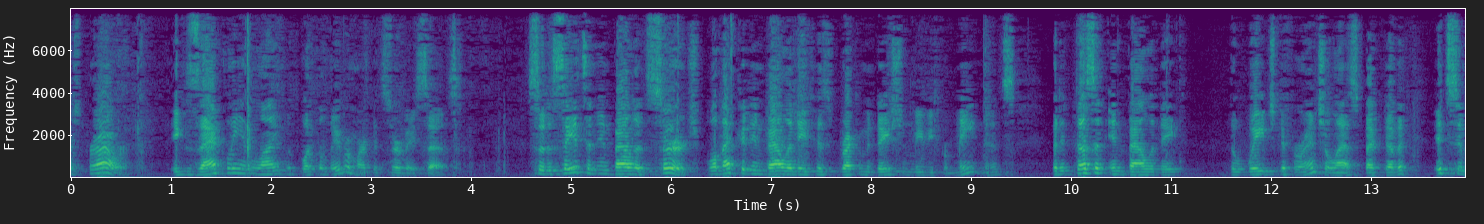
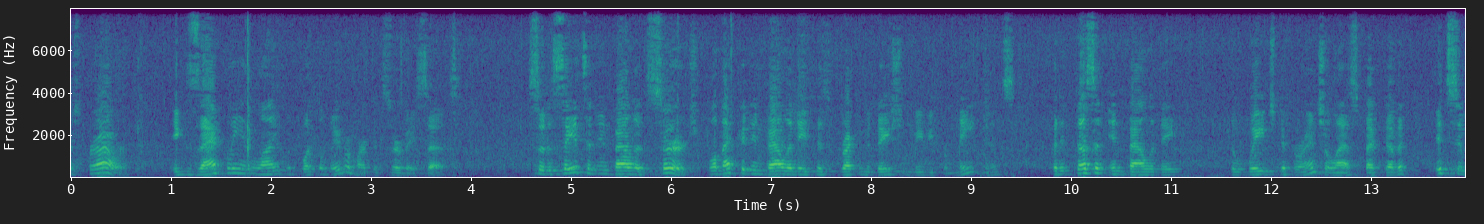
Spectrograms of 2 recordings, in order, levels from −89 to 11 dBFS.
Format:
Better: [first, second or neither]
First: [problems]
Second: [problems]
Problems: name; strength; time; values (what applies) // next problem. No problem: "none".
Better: first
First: none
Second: background sound (Stream); 17 dB below the speech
